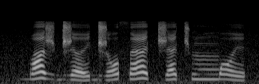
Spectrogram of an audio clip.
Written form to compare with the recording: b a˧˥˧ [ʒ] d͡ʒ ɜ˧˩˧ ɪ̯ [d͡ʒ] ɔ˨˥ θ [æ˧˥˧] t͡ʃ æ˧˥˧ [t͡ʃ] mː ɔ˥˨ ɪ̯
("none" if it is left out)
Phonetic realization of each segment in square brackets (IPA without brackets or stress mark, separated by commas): ʒ, d͡ʒ, æ˧˥˧, t͡ʃ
